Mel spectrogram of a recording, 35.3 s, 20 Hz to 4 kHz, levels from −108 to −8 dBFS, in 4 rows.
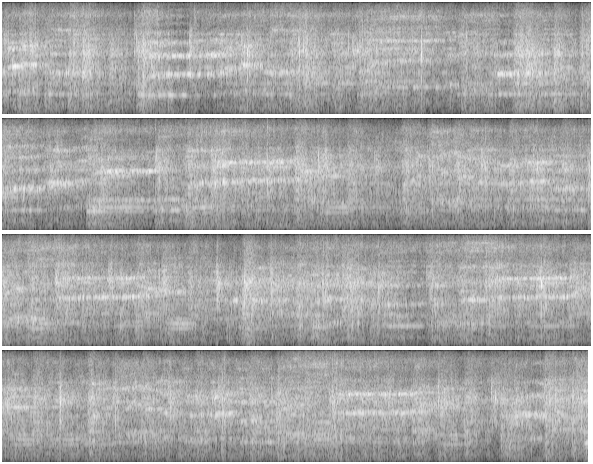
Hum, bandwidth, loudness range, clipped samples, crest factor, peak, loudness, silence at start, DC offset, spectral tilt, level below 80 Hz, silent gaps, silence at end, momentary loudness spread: none; 4 kHz; 2 LU; under 0.1%; 22 dB; 0 dBFS; -20 LUFS; 0 s; under 0.1%; -5 dB/octave; -64 dBFS; none; 0 s; 6 LU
